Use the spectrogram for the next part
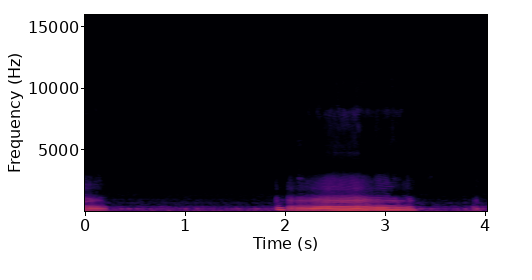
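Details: First snore of 2025 from Toby, a male orange tabby British Shorthair, asleep at home on 1 January: one long, low, buzzing snore of about 1.3 seconds, slightly rising then falling, after a brief earlier snort.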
